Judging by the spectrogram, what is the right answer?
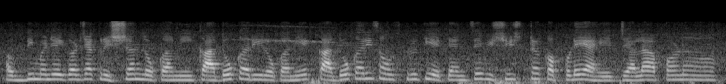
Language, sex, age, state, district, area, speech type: Marathi, female, 30-45, Maharashtra, Palghar, urban, spontaneous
